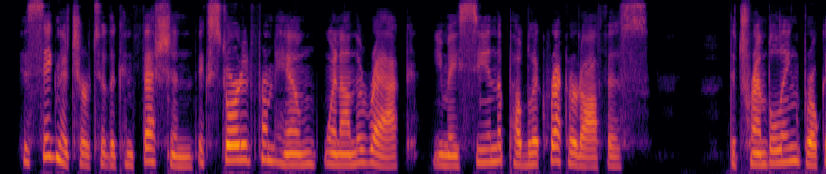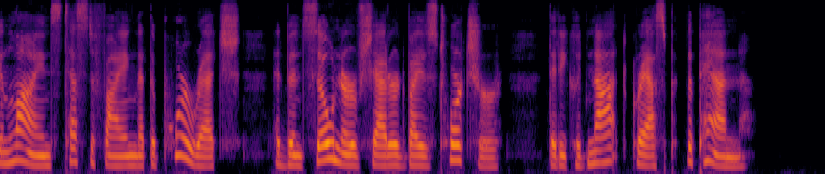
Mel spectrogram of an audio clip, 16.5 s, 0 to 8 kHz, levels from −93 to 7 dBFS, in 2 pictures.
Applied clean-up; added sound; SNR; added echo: none; none; none; none.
